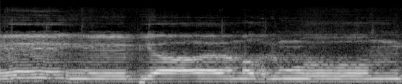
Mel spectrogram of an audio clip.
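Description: A man chanting Arabic religious salutations in a slow, melodic recitation, holding two long notes with a brief break about a second and a half in.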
